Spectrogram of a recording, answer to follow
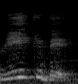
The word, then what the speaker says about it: ঋগ্বেদ: এই রি যখন থাকবে তখন আমাদের উচ্চারণে গিয়ে সেটা কি হয়ে যাবে, বৈষ্ণ র। ঋগ পর্যন্ত একটা আমরা উচ্চারণ করি, তারপরে বেদ একটা আমরা উচ্চারণ করি। কেমন? তাই এখানে দু জায়গায় দুটো ধাক্কা পাচ্ছে বলে আমাদের দুটো হসন্ত হয়ে যাচ্ছে, বা দুই জায়গায় আমরা থেমে থেমে উচ্চারণ করছি, কেটে কেটে উচ্চারণ করছি, ঋগ বেদ।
